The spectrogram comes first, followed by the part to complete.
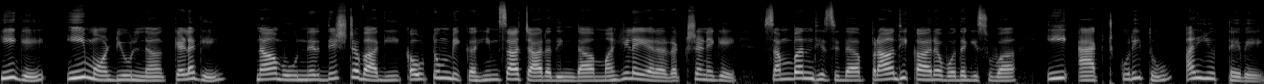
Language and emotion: Kannada, neutral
